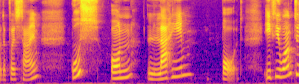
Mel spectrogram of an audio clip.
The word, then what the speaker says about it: lähim: push your tongue on the top of your mouth. Lähim. It's exactly as you want to say like. Can you see my tongue is on top of my mouth? So lähim, like. Very similar pronunciation.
